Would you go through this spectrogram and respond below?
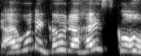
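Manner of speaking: acted-out tearful voice, high, mid-cry. Retelling asking to go to high school: retelling own past crying. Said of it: "So I remember crying".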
